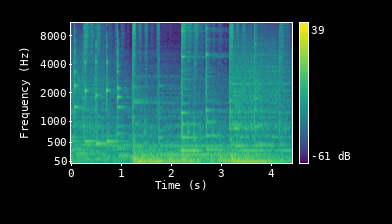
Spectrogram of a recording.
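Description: A mobile phone ringing with an incoming call, a repeating melodic ringtone that plays close and loud throughout, growing fuller partway through, with no talking over it.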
